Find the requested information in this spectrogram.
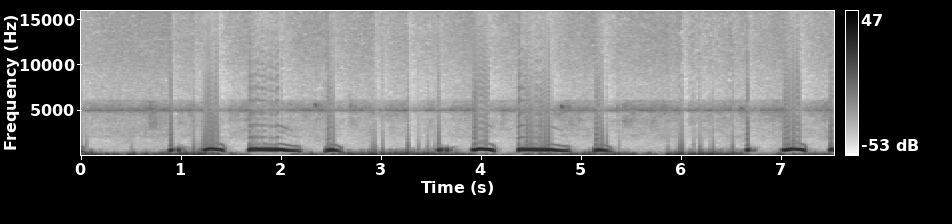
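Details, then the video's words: Spotted dove coo phrases repeated three times, short notes leading into a drawn-out descending coo, set against loud continuous wind. "MASTERAN TEKUKUR 2024||PADUAN suara ANGIN ALLAM"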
